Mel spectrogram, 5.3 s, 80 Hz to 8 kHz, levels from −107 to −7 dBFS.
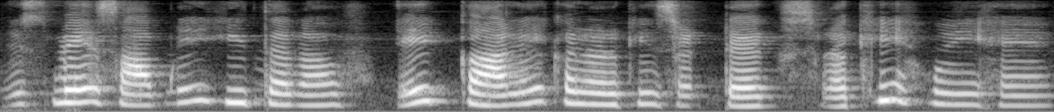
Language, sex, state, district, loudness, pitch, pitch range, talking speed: Hindi, female, Madhya Pradesh, Bhopal, -17 LUFS, 285 Hz, 260-335 Hz, 135 wpm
